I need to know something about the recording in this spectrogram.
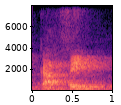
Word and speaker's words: café: Si no colocamos el acento y pronunciamos la palabra, va a resultar así, café. ¿Cuál es la sílaba tónica? La segunda, la que tiene mayor fuerza de voz.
